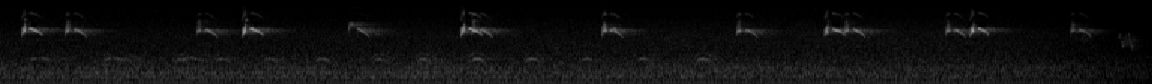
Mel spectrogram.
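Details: Repeated shrill, buzzy zeet notes from an Eastern kingbird in Canada, sometimes paired, coming about every second over a faint hiss, with soft lower chirps underneath.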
